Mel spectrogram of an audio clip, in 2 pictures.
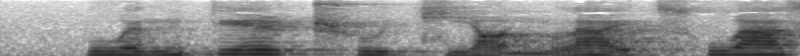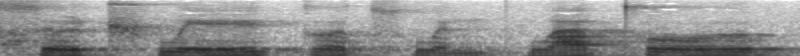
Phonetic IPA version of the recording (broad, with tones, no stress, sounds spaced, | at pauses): w ə˧˥ n k e˥ ɪ̯ ʈ͡ʂʰ u˧˥ t͡ɕ j ɑ̰˨˩ ŋ l a˥˩ ɪ̯ t͡sʰ w ä˥ s ɹ̩˧˥ ʈ͡ʂʰ w e˧˥ ɪ̯ k ɤ˥˩ t͡sʰ w ə˧˥ n pʰ w ä˥ t̪ʰ o˥ ʊ̯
